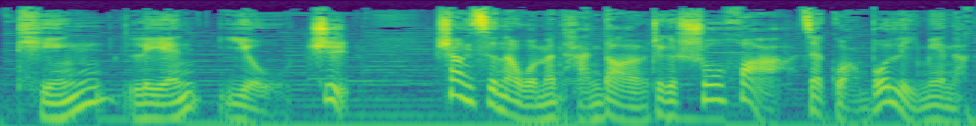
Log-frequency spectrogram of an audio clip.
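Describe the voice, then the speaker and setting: A man hosting a radio lesson on announcing technique, explaining patiently and reading example sentences slowly with clear pauses. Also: lowish voice. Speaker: radio broadcasting teacher and host.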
